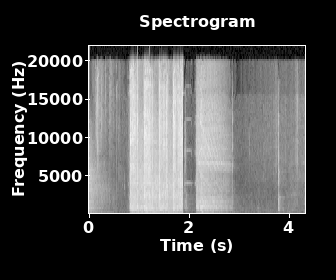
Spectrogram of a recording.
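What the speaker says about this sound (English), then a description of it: "I'm going to use our 15mm socket to remove this here." A 15mm socket ratchet loosens a sway bar bracket nut on a 2006-2013 Chevrolet Impala, giving two close bursts of rapid clicking, the first about a second long and the second shorter, followed by a few faint metallic taps.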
